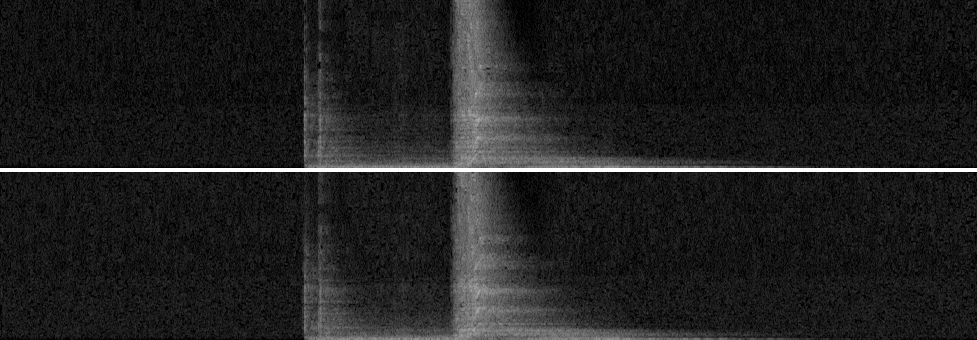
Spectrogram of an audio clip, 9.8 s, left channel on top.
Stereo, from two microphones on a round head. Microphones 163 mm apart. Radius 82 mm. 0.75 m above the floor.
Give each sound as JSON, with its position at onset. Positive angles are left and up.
{"t": 3.0, "sound": "a zipper", "side_deg": 20, "distance_m": 1.7}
